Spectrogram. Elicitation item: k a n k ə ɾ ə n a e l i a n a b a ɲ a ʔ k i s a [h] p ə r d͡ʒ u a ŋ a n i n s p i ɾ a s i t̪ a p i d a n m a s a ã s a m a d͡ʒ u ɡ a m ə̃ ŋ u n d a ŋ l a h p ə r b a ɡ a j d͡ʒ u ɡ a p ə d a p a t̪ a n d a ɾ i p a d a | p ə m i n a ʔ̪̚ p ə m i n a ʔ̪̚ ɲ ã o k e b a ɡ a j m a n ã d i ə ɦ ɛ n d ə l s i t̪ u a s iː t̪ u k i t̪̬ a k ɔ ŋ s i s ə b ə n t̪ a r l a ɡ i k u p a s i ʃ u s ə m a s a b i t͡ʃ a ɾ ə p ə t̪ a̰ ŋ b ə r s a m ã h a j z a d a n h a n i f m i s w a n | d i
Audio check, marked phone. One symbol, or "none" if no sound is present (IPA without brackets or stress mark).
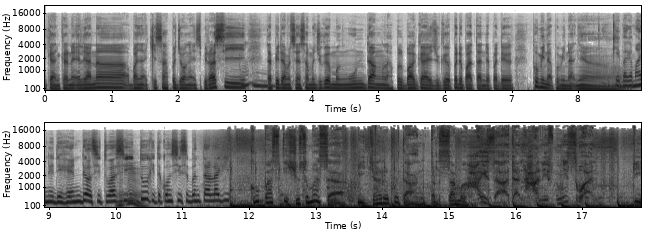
h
